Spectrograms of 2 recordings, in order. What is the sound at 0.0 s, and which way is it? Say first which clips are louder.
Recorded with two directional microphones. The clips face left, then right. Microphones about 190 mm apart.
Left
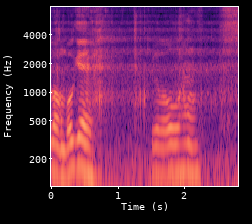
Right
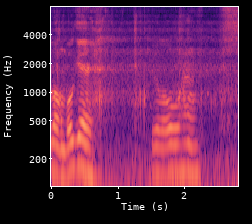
Speech: left 1 dB; 10° left (ahead or behind).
